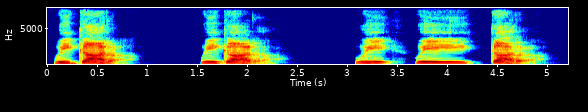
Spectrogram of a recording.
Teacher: because the word we is at the beginning of the phrase we'll want to start that in a high tone also and go down a little bit so we gotta we gotta we we gotta high to low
